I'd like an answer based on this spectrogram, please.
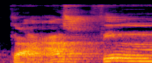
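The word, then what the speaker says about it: كعصف: Ka'asfin dengung, ini pakai shad, jangan pakai sin, jangan pakai shin tebal, harus pakai shad.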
